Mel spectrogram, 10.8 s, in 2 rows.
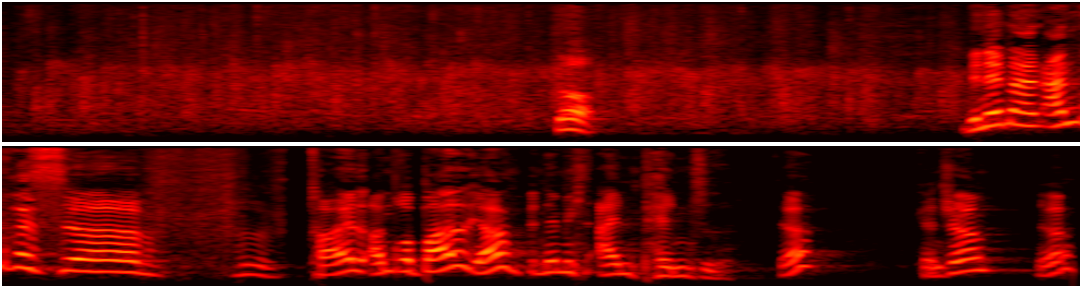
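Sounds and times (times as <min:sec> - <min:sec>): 
audience applause: 0:00.0 - 0:05.8
speech: 0:02.8 - 0:03.1, 0:04.8 - 0:10.7.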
